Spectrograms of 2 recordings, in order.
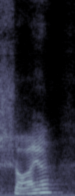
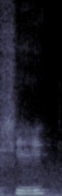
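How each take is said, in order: First: The word is said the way it is spelled. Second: The word is said with the British vowel. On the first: This is how the spelling looks to an outsider. "To me, that reads as Shire" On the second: This is how the British actually say it. "but they, they say sheer"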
